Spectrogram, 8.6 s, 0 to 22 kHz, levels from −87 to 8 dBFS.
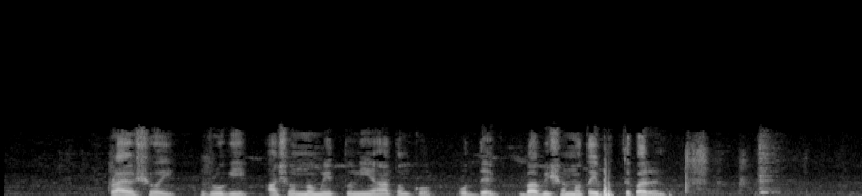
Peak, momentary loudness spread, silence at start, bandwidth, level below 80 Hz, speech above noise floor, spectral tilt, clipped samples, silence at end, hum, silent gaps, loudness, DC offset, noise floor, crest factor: -2 dBFS; 17 LU; 1.1 s; 8 kHz; -48 dBFS; 40 dB; -6.5 dB/octave; under 0.1%; 0.95 s; none; none; -21 LUFS; under 0.1%; -60 dBFS; 20 dB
